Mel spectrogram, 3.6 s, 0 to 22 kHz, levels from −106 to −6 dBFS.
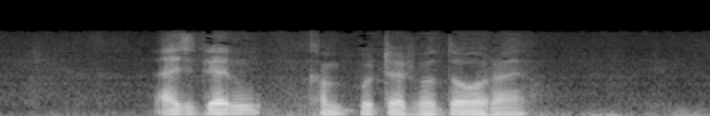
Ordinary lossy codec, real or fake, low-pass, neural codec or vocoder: MP3, 32 kbps; fake; 7.2 kHz; codec, 16 kHz, 0.3 kbps, FocalCodec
